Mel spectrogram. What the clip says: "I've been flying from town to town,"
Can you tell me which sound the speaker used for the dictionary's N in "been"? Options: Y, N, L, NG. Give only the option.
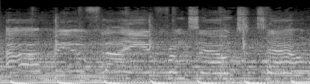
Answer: L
